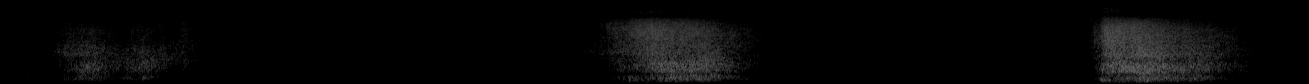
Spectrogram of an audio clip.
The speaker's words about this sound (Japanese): 小さな波がザーザーザーザー、一定のように見えるけど微妙に違うんだよね。ほら、さっきまではここまで来てたのに、今度は手前で止まっちゃった。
